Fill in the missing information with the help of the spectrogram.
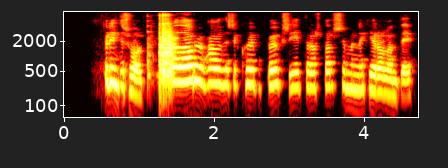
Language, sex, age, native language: Icelandic, female, 60-69, Icelandic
